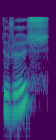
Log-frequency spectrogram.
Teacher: Yəni burada T səsi düşəcək. L səsi D səsinə keçəcək. K səsi İ səsinə keçəcək. Yazılış dəyişərsinə 3 fərqli məqam olacaq.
